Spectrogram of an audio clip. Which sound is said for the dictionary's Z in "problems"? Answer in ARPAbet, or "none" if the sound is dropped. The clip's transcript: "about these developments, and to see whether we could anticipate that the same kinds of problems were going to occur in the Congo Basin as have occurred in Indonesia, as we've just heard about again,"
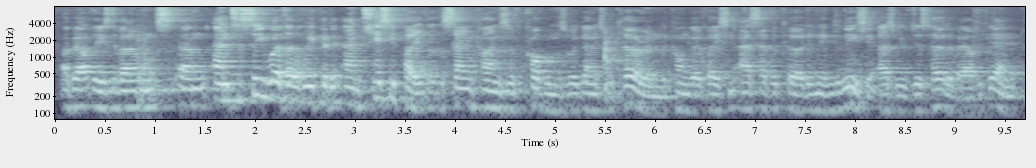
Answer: Z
